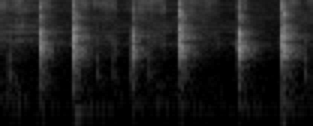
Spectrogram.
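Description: Chalk striking and stroking a blackboard as symbols are written: about six sharp taps at uneven intervals.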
